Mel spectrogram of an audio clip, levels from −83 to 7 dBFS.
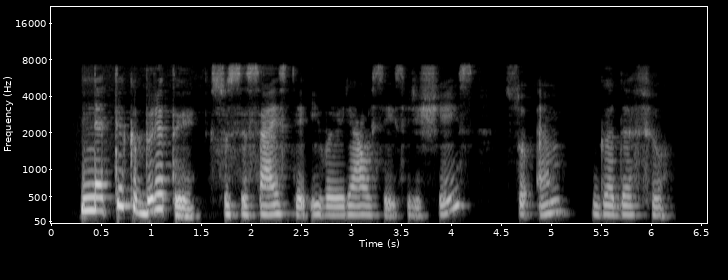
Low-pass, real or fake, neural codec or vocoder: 7.2 kHz; real; none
